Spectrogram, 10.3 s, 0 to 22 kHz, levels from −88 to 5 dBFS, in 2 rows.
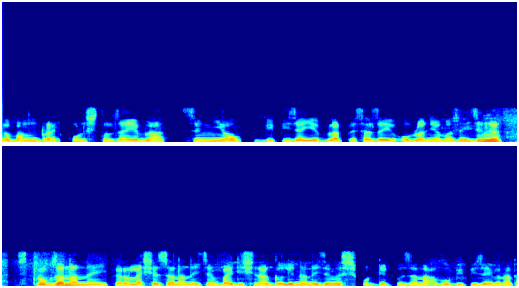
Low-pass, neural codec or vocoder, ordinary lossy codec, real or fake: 5.4 kHz; none; none; real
